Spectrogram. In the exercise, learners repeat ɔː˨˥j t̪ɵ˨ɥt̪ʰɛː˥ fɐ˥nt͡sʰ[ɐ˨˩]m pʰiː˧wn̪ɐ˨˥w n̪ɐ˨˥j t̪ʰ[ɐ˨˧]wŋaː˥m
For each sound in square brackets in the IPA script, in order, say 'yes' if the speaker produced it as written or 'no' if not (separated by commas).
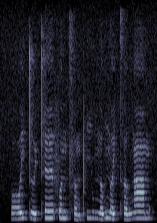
yes, yes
